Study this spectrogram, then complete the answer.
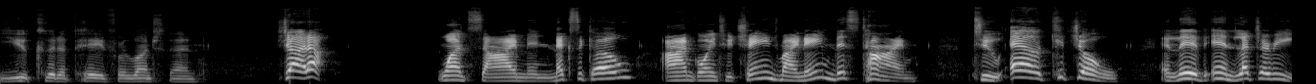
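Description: In a cartoonish character voice at a medium pitch, a woman speaks very slowly with long, frequent pauses and very wide pitch swings, on a very clean recording with a silent background. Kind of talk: audition read. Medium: puppet. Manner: loud, gloating.

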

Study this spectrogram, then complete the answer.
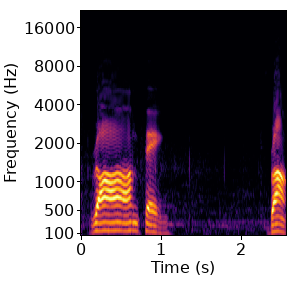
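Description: A man talks at a very slow pace, his voice dry with no echo. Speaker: interviewee. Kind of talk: interview answer. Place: street. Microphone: phone near.

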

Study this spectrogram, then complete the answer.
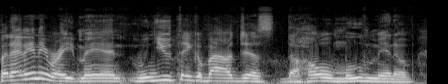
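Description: Over faint background noise, a man speaks at a moderate pace in a fairly high pitch, his dark, mellow tone edged with vocal fry and ordinary pitch variation.

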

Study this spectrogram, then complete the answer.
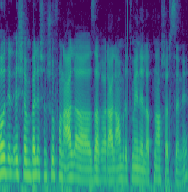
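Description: A man speaks very fast at a medium pitch, with ordinary pitch variation.

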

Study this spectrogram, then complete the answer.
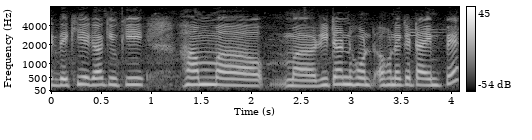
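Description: The sound is dry with no echo, and the delivery is fairly slow with fairly even intonation. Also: woman. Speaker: travel vlogger. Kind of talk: casual vlog chat. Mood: cheerful, relaxed. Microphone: phone near.

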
